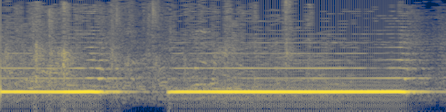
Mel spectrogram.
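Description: A conch shell (shankha) blown in two long, steady blasts at one pitch. The first blast tails off about a second in, and the second begins after a short breath and is held.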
